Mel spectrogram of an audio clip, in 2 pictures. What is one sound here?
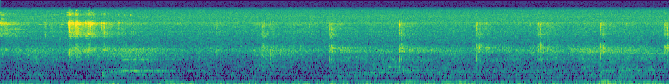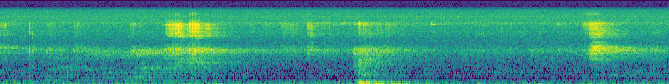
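Tennis balls are struck with rackets, echoing in a large indoor hall.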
